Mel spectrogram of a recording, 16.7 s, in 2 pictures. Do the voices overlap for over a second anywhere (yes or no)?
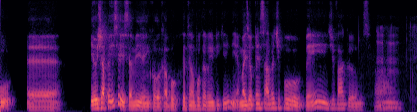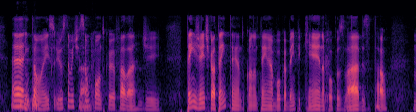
no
